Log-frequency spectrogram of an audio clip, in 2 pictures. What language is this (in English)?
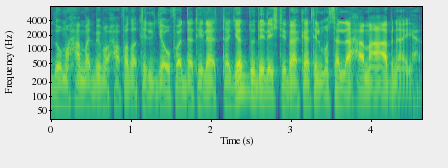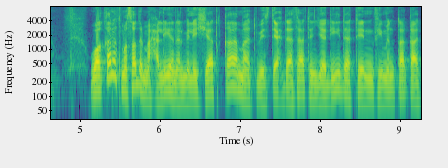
Arabic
